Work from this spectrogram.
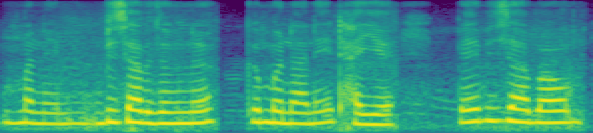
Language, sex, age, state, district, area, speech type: Bodo, female, 18-30, Assam, Baksa, rural, spontaneous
